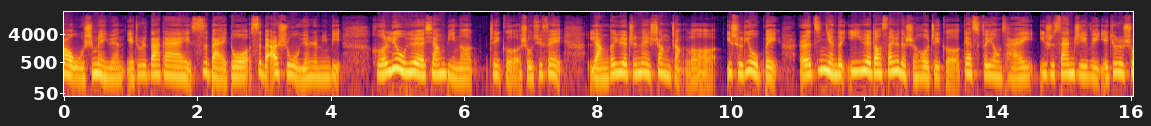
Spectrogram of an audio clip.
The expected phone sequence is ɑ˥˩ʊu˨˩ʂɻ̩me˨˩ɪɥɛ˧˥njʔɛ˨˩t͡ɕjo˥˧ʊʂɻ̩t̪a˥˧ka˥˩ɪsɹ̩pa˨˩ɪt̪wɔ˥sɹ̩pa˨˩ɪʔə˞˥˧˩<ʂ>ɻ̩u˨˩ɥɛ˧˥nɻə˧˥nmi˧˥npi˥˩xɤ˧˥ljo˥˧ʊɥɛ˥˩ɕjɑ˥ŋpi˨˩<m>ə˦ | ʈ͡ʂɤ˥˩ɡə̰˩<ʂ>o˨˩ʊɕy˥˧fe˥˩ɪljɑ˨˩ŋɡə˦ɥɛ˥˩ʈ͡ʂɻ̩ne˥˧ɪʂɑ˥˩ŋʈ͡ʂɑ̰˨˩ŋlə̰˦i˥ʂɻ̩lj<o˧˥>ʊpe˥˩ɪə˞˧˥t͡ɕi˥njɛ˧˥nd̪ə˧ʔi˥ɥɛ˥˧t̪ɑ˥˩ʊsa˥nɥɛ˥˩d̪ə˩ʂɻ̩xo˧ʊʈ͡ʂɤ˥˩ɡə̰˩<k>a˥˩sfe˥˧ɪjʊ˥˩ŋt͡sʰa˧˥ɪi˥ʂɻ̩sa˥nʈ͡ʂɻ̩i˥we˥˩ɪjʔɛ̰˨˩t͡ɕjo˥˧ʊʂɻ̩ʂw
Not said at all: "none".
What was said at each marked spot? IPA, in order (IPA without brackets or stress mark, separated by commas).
ʂ, n, ʂ, o˥˧, k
